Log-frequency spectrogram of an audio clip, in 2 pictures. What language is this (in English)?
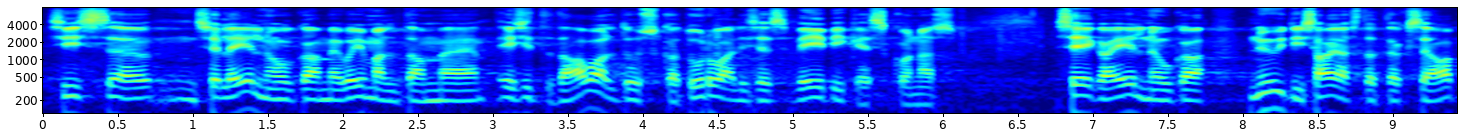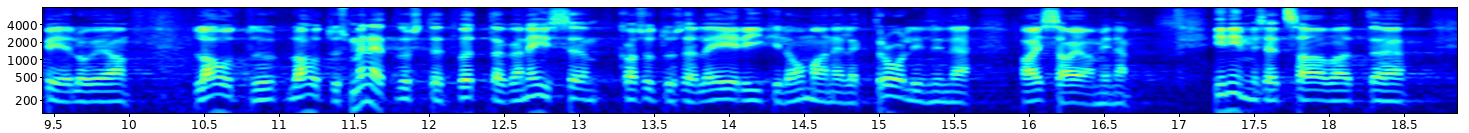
Estonian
